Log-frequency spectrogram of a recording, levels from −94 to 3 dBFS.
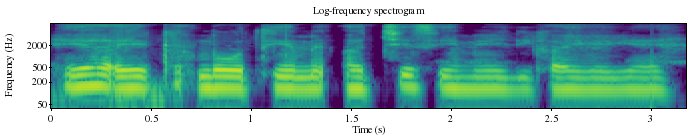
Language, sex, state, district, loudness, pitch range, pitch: Hindi, male, Bihar, Lakhisarai, -17 LUFS, 135-145 Hz, 140 Hz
